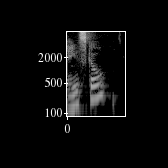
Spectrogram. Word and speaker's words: Ainscow: Dann kommt aus Großbritannien, aus Manchester, Max Crazy Ainscow. Ja, auch britischer Receiver. – Klingt richtig ausgesprochen. – Wie bitte? – Es klingt richtig ausgesprochen.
